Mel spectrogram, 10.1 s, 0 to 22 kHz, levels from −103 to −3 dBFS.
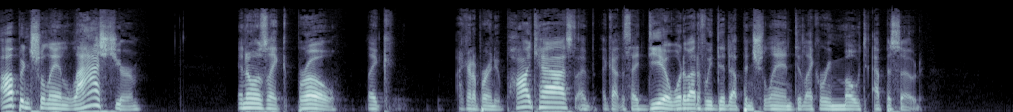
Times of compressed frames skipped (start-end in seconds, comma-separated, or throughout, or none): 1.19, 5.31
